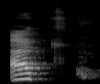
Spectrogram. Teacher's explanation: Kaf sifat hurufnya hamas. Kena ada angin. Tapi jangan banyak. Sikit sahaja. Kalau banyak dia jadi melantun.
